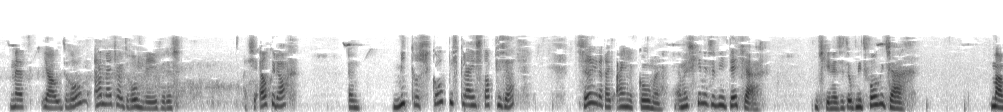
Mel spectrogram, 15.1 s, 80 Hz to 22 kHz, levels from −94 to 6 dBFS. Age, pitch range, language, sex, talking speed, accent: 20-39, 210-265 Hz, Dutch, female, 150 wpm, Dutch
